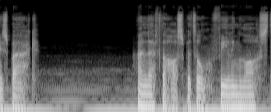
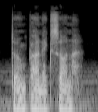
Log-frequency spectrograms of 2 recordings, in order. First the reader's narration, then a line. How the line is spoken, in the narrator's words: he said in a calming tone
